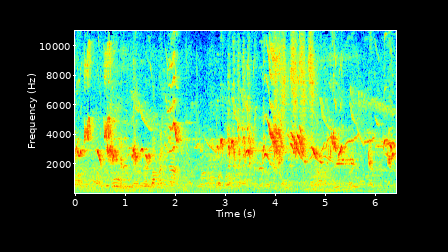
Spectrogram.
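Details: Yellow-headed greater green leafbird singing hard in a songbird contest, pouring out varied high whistles, chirps and trilled notes in rapid bursts with brief pauses, while a busy contest background murmurs underneath.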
